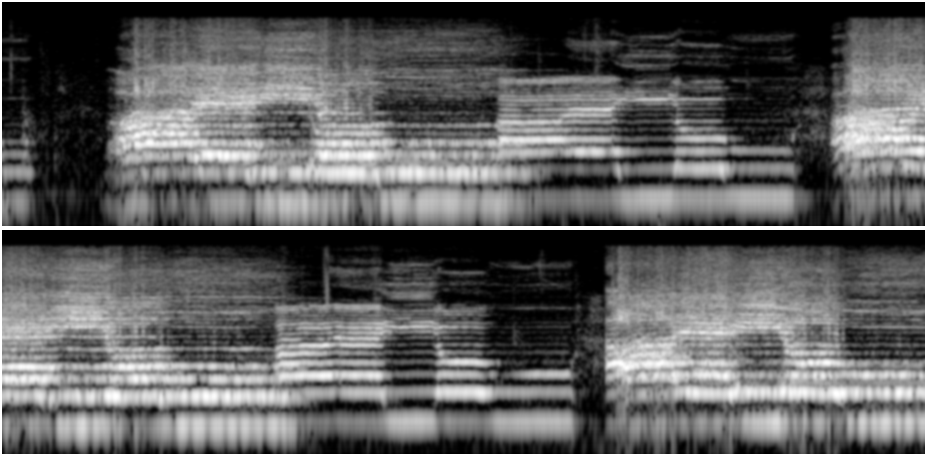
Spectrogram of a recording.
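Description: A group of singers doing a vocal warm-up exercise, singing open-mouthed vowels together. They sing three long phrases of held notes that step from pitch to pitch, with a short breath between phrases.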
